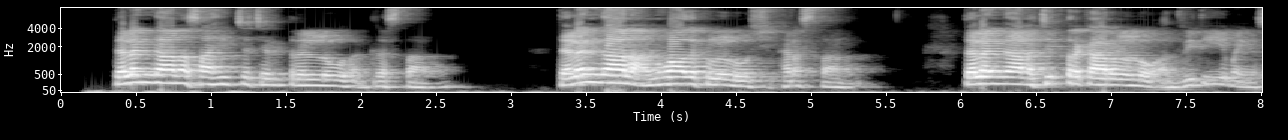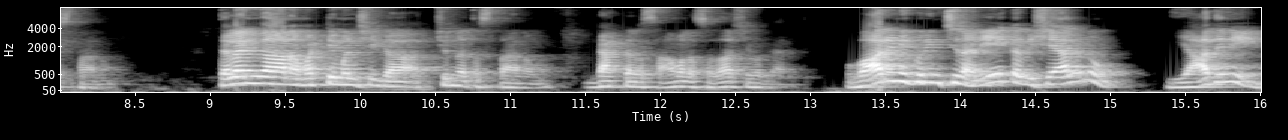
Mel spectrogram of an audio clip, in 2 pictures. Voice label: telugu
